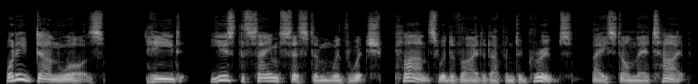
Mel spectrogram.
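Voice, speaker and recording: A man delivers a prepared lecture at an even, measured pace, leaning on linking words as he moves through it. His voice sits a little low and has a slight huskiness. The recording is dry and close, with no room sound. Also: no room sound. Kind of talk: scripted exam-recording lecture.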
